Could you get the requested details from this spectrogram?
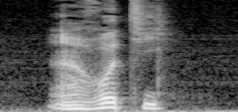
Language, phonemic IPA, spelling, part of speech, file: French, /ʁo.ti/, rôti, adjective / verb / noun, Fr-rôti.ogg
- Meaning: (adjective) roast; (verb) past participle of rôtir; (noun) roast (roast meat)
